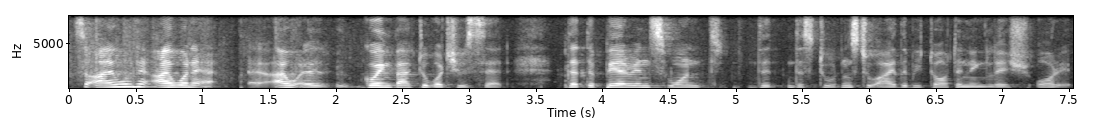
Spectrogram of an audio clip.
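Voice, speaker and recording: A woman's voice: lowish voice, fairly quick, warm tone, slight background noise. A woman, an academic making an impassioned, emphatic case on a panel and repeating phrases for weight. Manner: emphatic, repeats phrases, mixes English and Urdu.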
